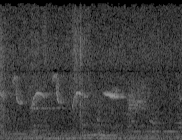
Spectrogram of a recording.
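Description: Faint small-bird chirping: a quick run of about five short, high chirps in the first second and a half, over faint steady outdoor background noise.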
